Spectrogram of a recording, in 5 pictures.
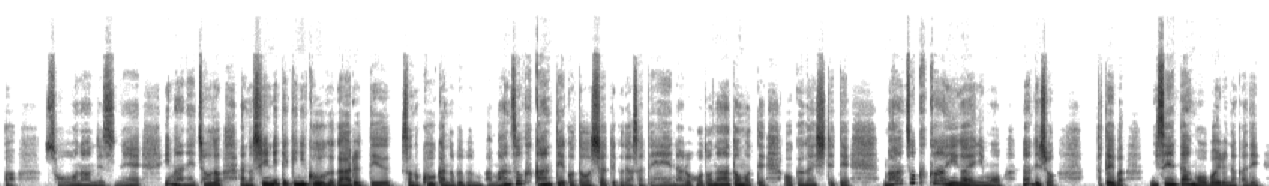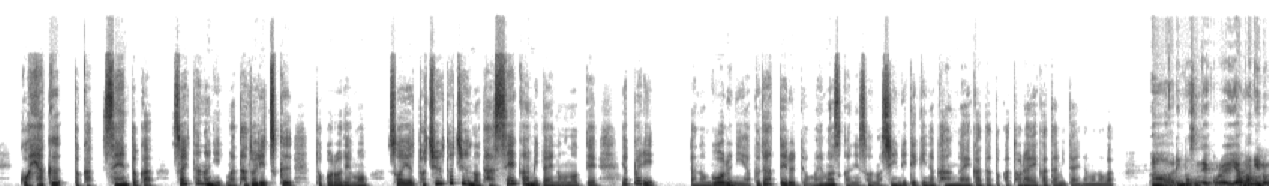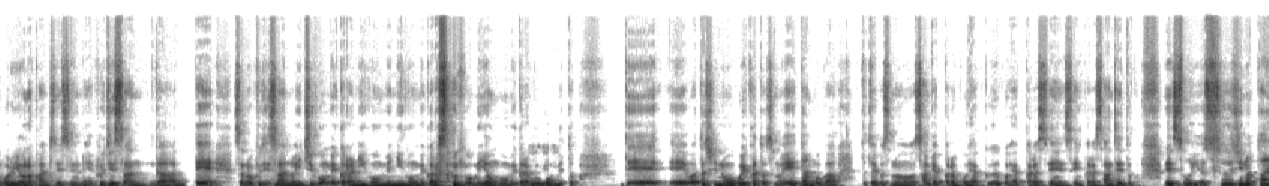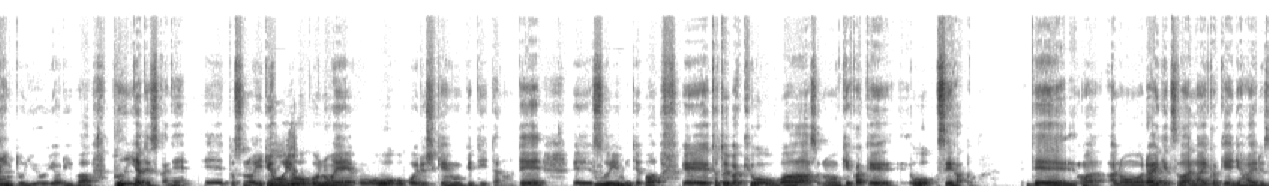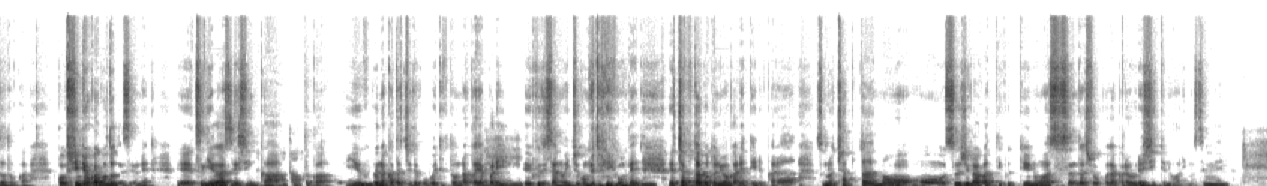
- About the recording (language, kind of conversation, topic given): Japanese, podcast, 勉強でつまずいたとき、どのように対処しますか?
- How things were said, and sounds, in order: "効果" said as "こうが"; distorted speech; laughing while speaking: "にごうめ から さんごうめ"; laughing while speaking: "いちごうめ と にごうめ"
